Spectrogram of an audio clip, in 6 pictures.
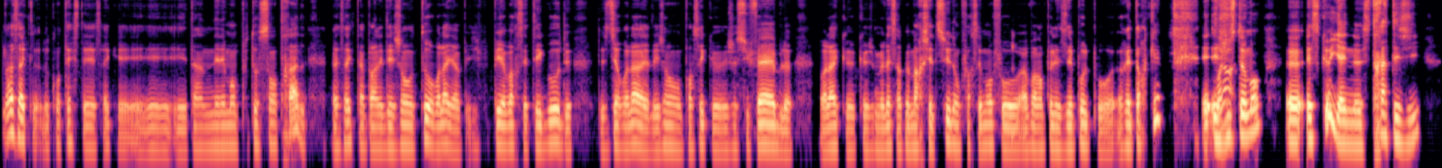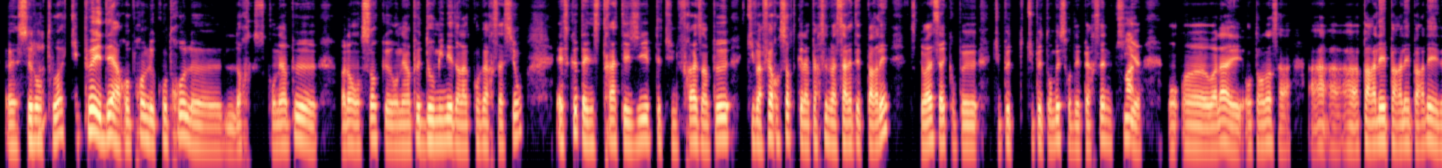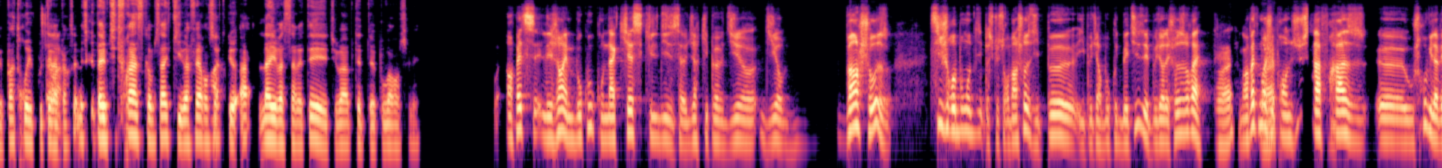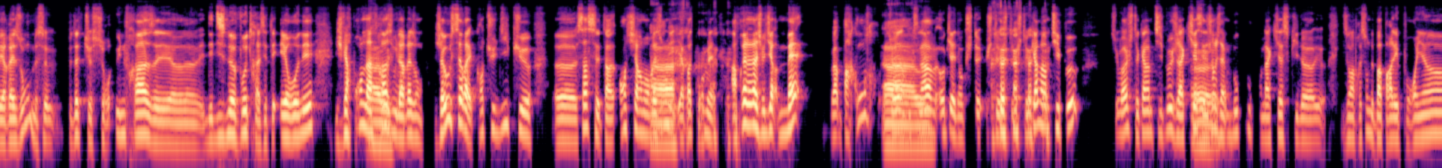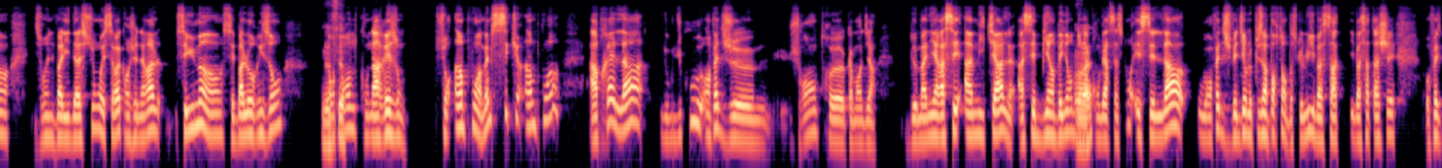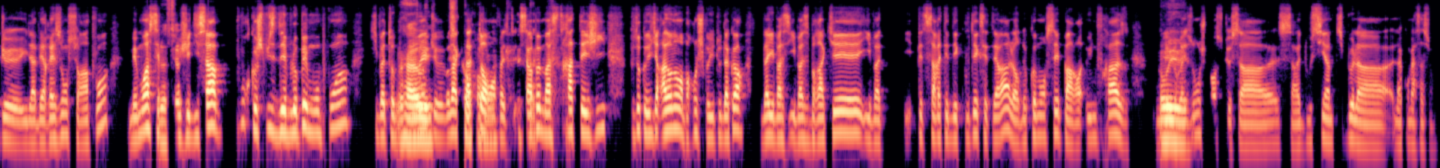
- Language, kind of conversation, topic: French, podcast, Comment réagis-tu quand quelqu’un te coupe la parole ?
- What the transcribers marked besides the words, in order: stressed: "stratégie"; stressed: "phrase"; stressed: "vingt"; other background noise; laugh; laugh; stressed: "raison"; chuckle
